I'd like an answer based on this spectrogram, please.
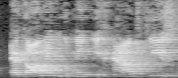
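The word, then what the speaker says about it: ἔχομεν: You see the O-looking thing in Greek, that's called an omicron, and that's pronounced ekamen, and that's what's called a present active indicative verb, which would mean we have peace with God.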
